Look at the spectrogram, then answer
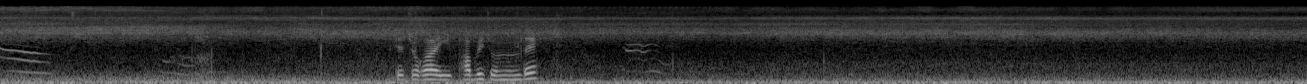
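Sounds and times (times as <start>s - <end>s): insects droning: 0.0s - 13.0s.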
